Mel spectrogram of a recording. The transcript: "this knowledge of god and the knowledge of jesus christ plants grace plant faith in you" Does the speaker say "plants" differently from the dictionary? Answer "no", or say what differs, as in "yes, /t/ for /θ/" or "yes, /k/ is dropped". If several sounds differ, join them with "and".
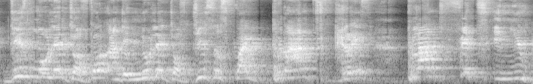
yes, /s/ is dropped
